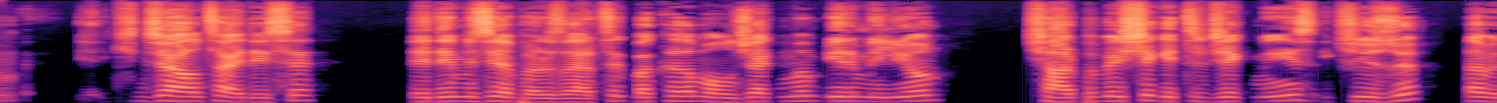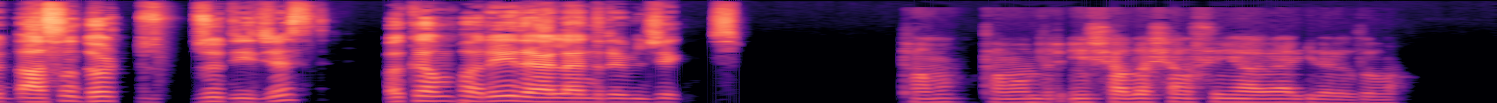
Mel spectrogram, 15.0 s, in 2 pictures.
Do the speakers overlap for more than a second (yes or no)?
no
